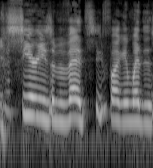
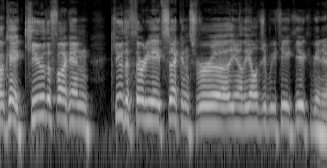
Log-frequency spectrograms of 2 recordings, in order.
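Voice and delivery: ordinary talk, nothing marked

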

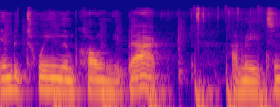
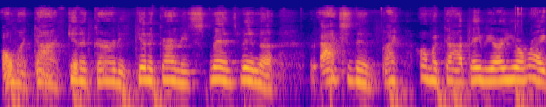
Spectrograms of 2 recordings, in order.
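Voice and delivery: mock panicked, frantic voice, pitched much higher; 10 semitones higher, 5 dB louder than usual. A man retells arriving at the emergency room, imitating panicked nurses. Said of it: "They just panicked".

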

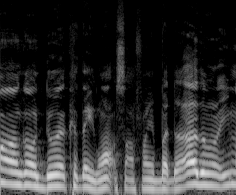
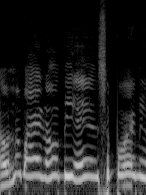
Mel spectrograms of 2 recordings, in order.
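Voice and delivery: very high, blubbering crybaby whine while crying; 12 semitones higher, 5 dB quieter than usual. Mocking artists who don't put work in: imitating someone crying. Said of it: "they be crying like".

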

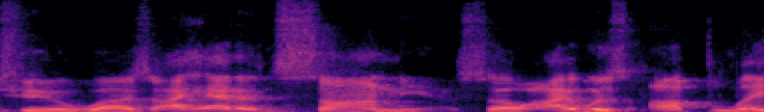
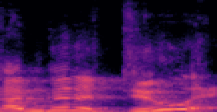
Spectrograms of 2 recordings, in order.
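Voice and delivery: put-on excited, enthusiastic delivery, higher pitch; 8 semitones higher than usual. Retelling how a buddy announced a firewalk: imitating Dan's enthusiastic tone. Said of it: "he said it with this enthusiasm".

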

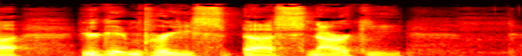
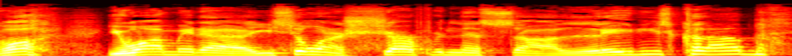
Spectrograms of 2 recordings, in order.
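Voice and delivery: put-on very high, snide, snarky old-man voice; 11 semitones higher than usual. Retelling what an old man said to him in front of people, mimicking a snarky old man. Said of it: "said it in a very fucking snarky old man way".

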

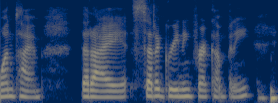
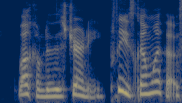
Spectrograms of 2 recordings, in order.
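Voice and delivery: polite phone customer service voice; 3 semitones higher than usual. Welcoming podcast listeners, the host slips into a customer service voice. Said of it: "reminds me of my customer service voice".

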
